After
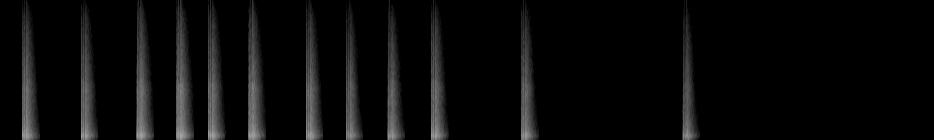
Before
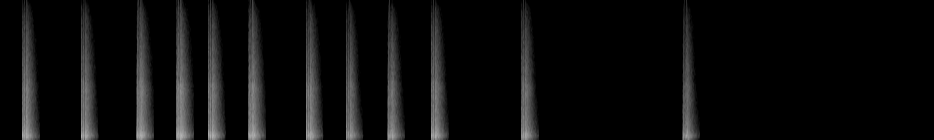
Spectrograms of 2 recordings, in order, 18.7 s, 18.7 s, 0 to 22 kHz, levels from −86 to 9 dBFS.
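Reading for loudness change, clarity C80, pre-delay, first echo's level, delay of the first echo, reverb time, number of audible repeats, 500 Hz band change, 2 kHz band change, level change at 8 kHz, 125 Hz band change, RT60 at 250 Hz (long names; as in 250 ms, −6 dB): −4.5 dB, no reverb audible, no reverb audible, no echo audible, no echo audible, no reverb audible, no echo audible, −4.5 dB, −4.5 dB, −4.5 dB, −5.5 dB, no reverb audible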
